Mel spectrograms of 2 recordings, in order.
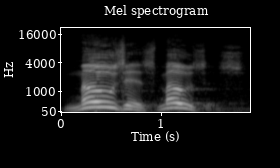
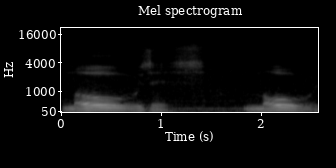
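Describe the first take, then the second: First: It is said in a plain reading voice. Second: It is said in a dramatic movie God voice.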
